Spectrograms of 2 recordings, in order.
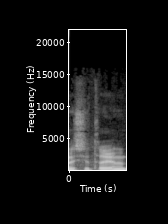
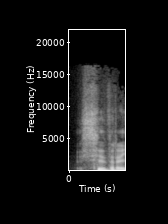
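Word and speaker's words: Citroën: машина Citroёn, это типа гражданская машина, правильно, во Франции? Ситро не Citroёn, Citroёn.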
